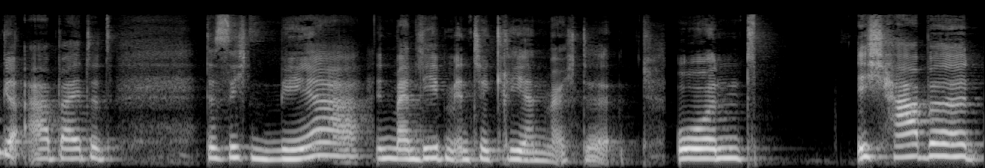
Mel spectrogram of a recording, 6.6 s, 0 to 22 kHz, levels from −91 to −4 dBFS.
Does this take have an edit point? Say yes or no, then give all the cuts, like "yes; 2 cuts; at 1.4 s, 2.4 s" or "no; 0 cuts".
yes; 3 cuts; at 1.7 s, 2.5 s, 4.4 s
